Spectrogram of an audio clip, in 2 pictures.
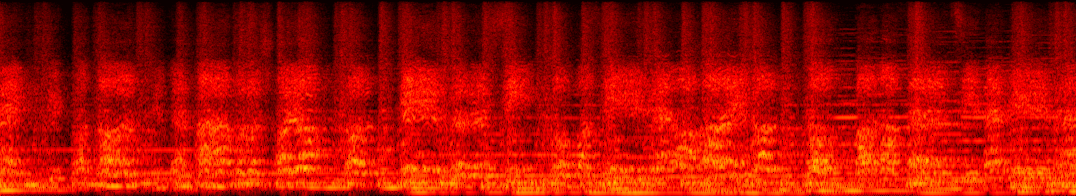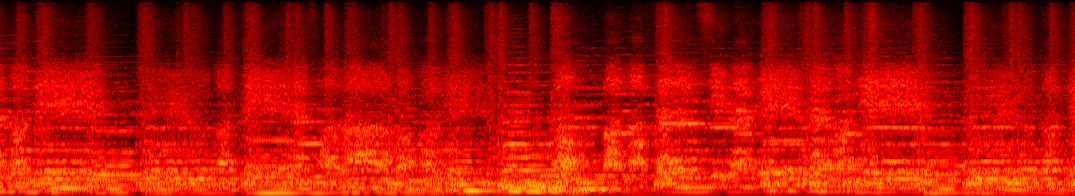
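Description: A choir singing a rousing communist march song in Hungarian over instrumental accompaniment, with low bass notes joining about four seconds in.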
